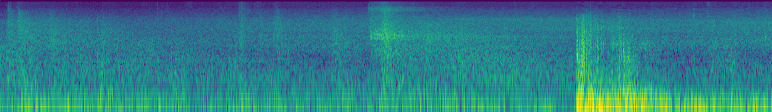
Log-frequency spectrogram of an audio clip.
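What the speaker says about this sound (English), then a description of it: "Let's go for a couple of HE salvos." Naval HE shell salvos in the warship battle game Ultimate Admiral: Dreadnoughts, a steady low rumble of gunfire and sea noise with a sharper crack midway and a heavy booming blast near the end.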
